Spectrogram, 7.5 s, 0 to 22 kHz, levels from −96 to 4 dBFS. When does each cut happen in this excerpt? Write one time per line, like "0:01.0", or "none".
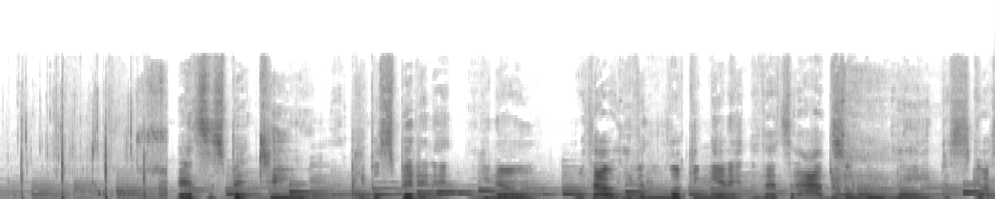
0:01.1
